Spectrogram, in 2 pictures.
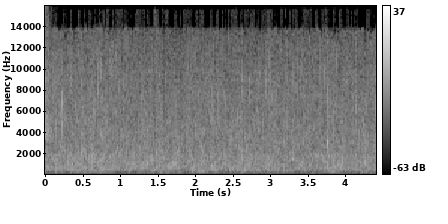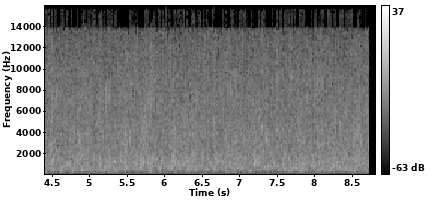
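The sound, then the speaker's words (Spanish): A river rushes steadily with a dense, constant hiss of flowing water. It is loud, with no pauses and no voices, for the whole stretch. “Bueno, ahora vamos a escuchar el río, todos muy atentos.”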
